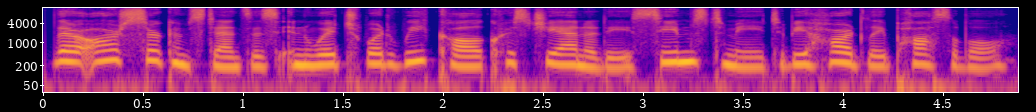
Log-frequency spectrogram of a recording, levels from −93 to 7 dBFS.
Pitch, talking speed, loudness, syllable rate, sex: 215 Hz, 195 wpm, -18 LUFS, 5.7 syllables/s, female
